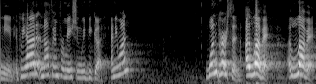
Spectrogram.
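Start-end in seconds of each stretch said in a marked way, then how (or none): 4.9-6.3 real delight, said loud; excited. Real, not acted. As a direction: cheer the one person who raised a hand. Reacting to an audience answer.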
